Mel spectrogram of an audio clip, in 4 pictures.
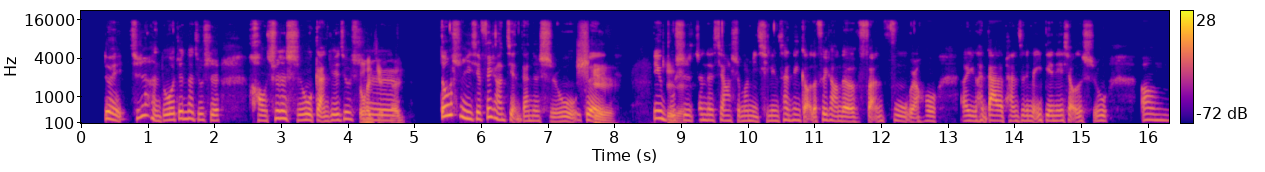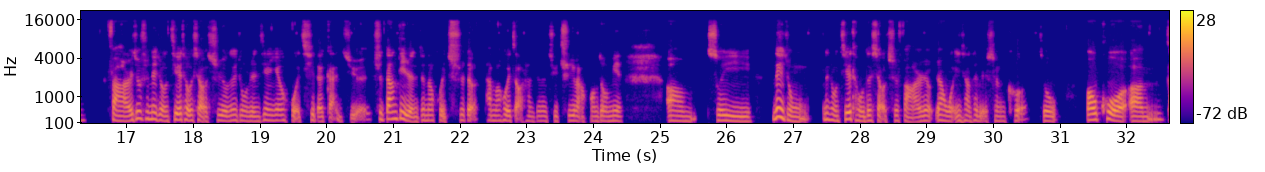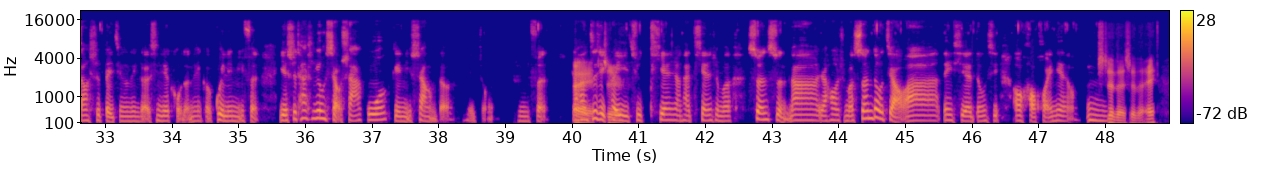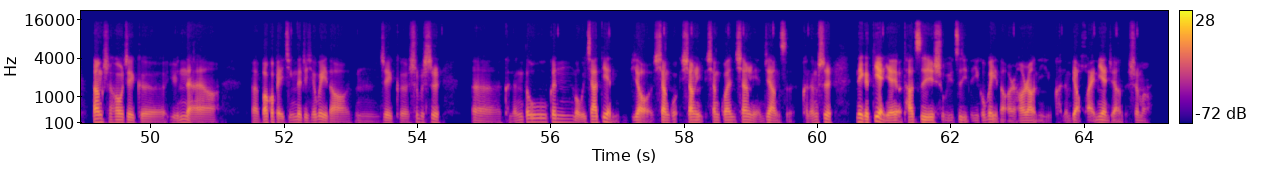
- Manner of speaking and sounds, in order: other background noise
- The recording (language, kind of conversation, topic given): Chinese, podcast, 你有没有特别怀念的街头小吃？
